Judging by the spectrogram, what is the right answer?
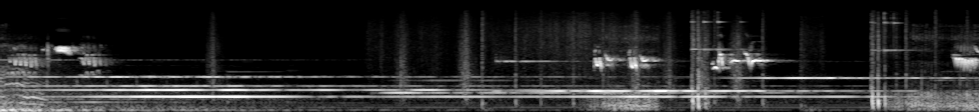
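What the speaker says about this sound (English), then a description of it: "Then I heard chirping outside my window." Short bird chirps and tweets from the video game What Remains of Edith Finch ring out in small bursts over steady tonal hums and occasional clicks, with no voices.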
